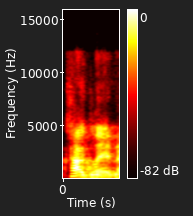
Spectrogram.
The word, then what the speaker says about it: Hagelin: And, if you look at, you mentioned John Hagelin, is that how, did I pronounce that correctly? Haglin, right? Yep. Yeah, Hagelin.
